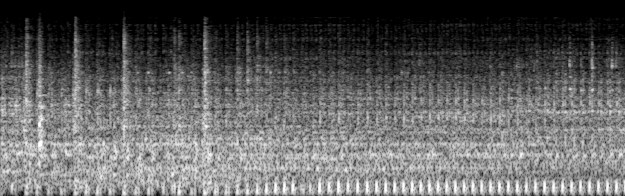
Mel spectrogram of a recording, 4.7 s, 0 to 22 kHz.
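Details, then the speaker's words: Sears 26-inch snow blower after swap to a new 6.5 HP Greyhound Honda-clone engine, choke on: catches on one pull into a steady, even single-cylinder putter with no misses or knocks; normal running. "it sounds good no bad sounds all I have left to do is make sure everything's tight and put the covers on it"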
